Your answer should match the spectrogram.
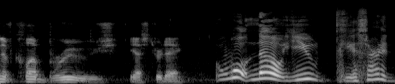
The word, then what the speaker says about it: Brugge: Most things I'm seeing of people from Belgium are going more in the Brugge or even Brugge, more of like a true German pronunciation as opposed to Bruges.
